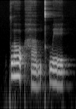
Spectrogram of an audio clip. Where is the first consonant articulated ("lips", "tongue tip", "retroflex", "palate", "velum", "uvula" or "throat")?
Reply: velum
